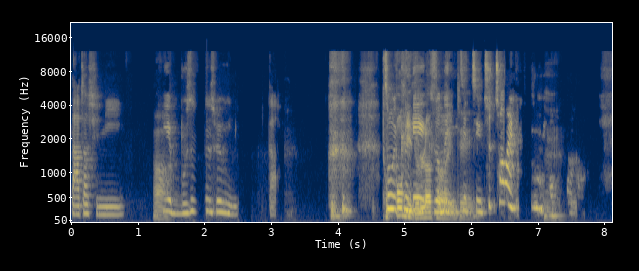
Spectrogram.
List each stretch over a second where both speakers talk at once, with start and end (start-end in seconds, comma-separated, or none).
4.7-6.1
